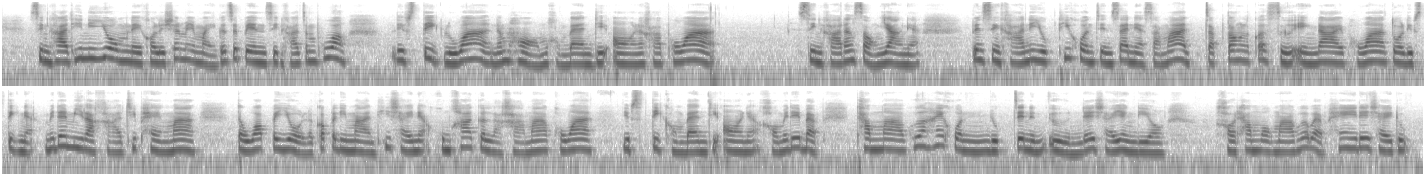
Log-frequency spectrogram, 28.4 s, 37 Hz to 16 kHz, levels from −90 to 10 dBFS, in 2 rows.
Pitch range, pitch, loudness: 200-235 Hz, 215 Hz, -33 LUFS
